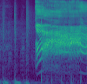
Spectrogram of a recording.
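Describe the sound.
A person imitates an ape: three quick, breathy low hoots give way to a loud, sustained, shrill scream that holds steady, strained and piercing, for over a second.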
